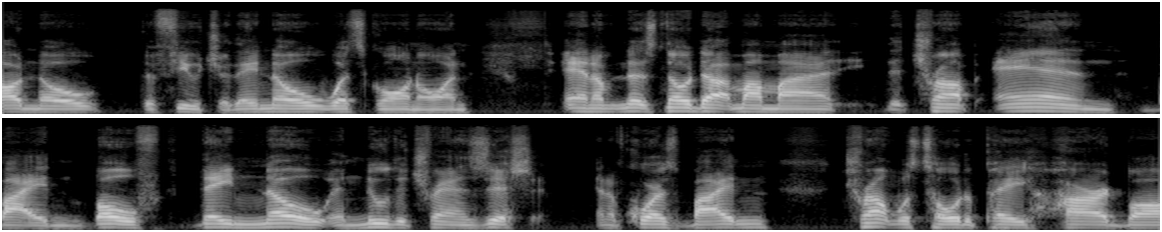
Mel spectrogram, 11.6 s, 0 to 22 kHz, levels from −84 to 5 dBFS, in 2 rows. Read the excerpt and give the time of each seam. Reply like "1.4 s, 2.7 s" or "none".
6.6 s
